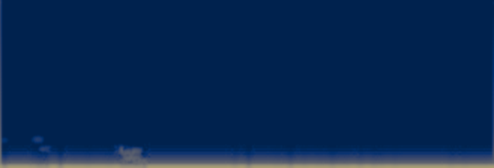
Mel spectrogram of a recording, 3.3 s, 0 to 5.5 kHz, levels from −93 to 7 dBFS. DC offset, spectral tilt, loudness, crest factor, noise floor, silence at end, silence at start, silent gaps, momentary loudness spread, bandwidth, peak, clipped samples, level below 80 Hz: 3%; -9.5 dB/octave; -62 LUFS; 10 dB; under -90 dBFS; 0 s; 0 s; none; 7 LU; 0.5 kHz; -28 dBFS; under 0.1%; -58 dBFS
